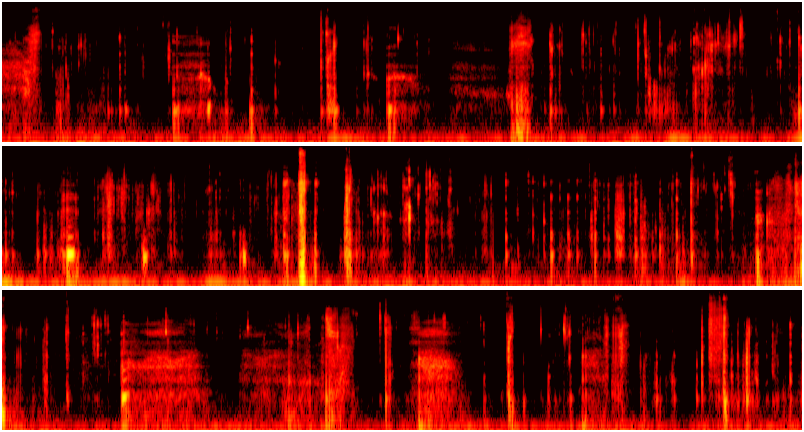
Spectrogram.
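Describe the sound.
Crunchy chewing and biting go on steadily, with many crisp, moist crunches in an irregular rhythm, close and alone, no voices.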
